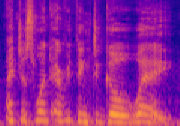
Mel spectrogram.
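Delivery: high, fast, teary rush; holding back tears. A narrator's reading. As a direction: blurt it out, fighting off tears. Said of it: "trying not to cry".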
